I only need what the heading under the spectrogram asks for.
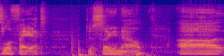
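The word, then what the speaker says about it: Lafayette: lrange five ports uh lefet here and that's how they pronounce it in Alabama by the way that is lefet just so you know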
